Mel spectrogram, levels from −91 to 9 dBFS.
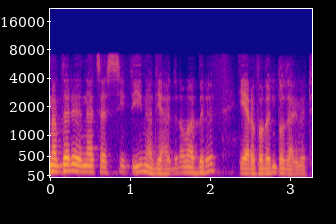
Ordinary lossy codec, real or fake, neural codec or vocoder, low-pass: none; fake; codec, 16 kHz, 0.5 kbps, X-Codec, HuBERT features, trained on balanced general audio; 7.2 kHz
